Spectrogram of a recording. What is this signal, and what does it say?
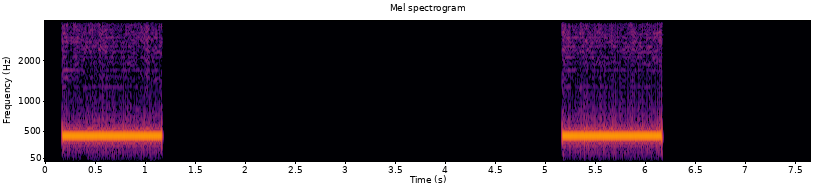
Ringback tone (Europe, 425 Hz).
